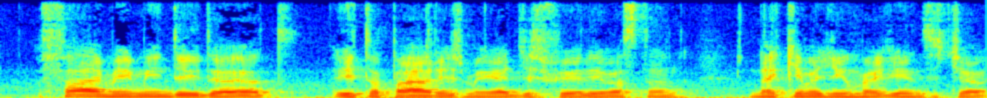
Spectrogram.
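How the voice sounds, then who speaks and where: The voice has a dark, mellow tone and a fairly quick pace. Its intonation stays monotone and flat. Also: man. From Subotica, Serbia. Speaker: Olympic rower. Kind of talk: interview.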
